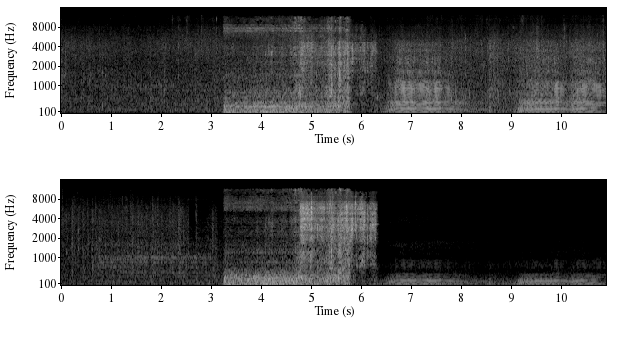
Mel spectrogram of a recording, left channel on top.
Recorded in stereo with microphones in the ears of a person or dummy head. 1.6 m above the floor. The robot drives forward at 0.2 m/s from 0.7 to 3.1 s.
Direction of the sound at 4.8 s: 80° right.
